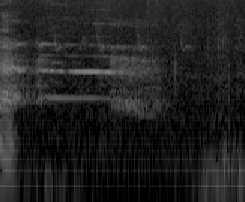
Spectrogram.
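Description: A rooster crowing, its long held note ending about a second in.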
